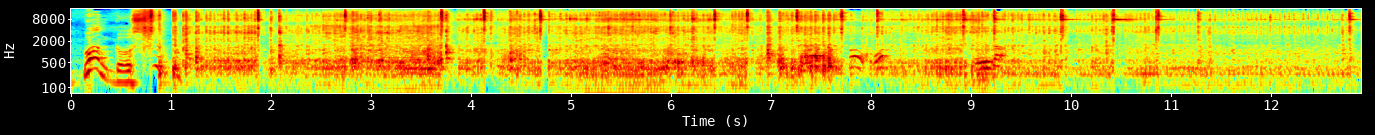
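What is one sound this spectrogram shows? Spinning tops whirr and grind across a plastic arena.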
